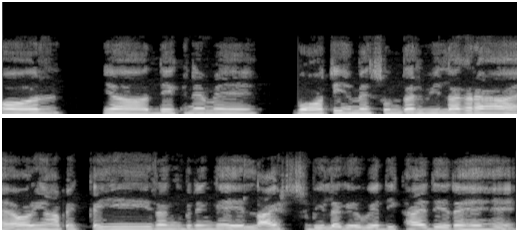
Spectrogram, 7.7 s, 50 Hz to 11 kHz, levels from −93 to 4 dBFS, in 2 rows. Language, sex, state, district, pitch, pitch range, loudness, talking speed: Hindi, male, Bihar, Supaul, 195 Hz, 185-200 Hz, -17 LUFS, 195 wpm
